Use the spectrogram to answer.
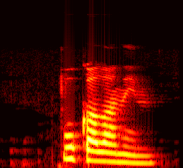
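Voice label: "пукаланін", Komi, female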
